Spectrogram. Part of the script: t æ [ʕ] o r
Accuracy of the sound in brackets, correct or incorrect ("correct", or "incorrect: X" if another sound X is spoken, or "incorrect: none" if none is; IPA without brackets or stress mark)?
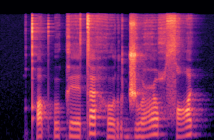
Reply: incorrect: h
